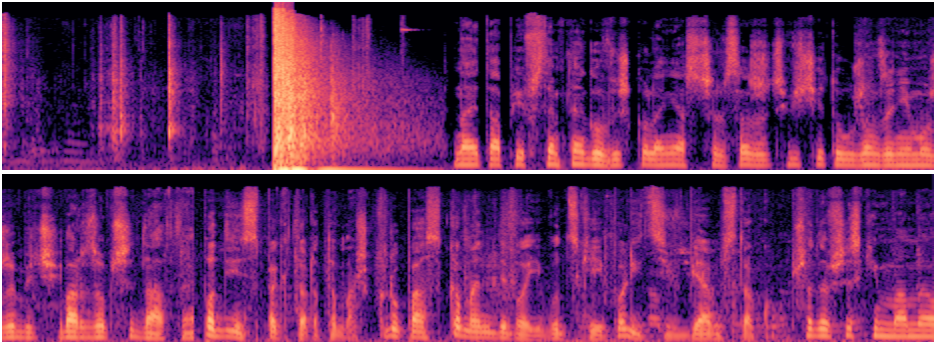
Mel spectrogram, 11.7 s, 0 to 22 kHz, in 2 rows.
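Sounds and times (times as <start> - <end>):
gunshot at a police shooting range: 1.7 - 2.7
speech: 2.8 - 11.6.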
